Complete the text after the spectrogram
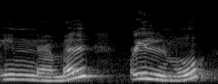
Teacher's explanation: நூன் சுக்கூனுக்கு அப்புறமா letter தால் இருக்குது. இஹ்ஃபாவுடைய சட்டம், நூனை பாதியை மறைச்சி குன்னா செஞ்சு ஓதணும்.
